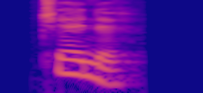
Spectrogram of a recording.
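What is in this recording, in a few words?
"teine", Scottish Gaelic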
